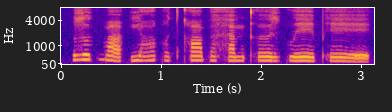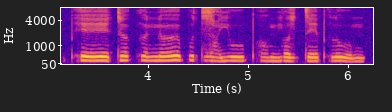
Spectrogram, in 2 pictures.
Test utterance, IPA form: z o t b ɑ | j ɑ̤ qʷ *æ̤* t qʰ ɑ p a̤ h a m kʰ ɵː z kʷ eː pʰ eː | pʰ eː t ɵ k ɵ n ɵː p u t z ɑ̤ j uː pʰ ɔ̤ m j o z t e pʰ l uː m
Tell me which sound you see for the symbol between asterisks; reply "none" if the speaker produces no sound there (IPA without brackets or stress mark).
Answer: a̤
